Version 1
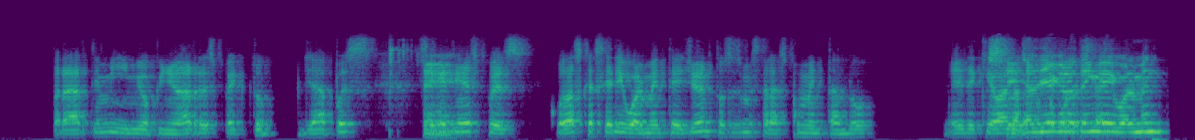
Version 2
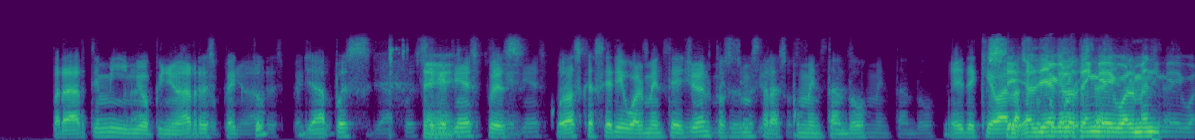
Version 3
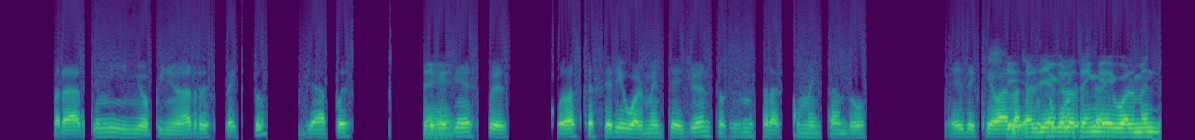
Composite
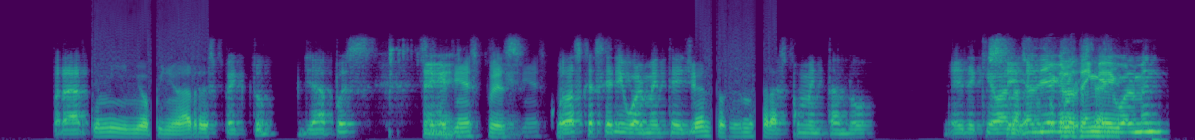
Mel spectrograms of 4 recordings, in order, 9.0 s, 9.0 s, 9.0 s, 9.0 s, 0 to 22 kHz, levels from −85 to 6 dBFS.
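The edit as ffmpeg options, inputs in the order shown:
-filter_complex "[2:a]asplit=2[a][b];[1:a]asplit=2[c][d];[0:a]asplit=5[e][f][g][h][i];[e]atrim=end=0.672[j];[a]atrim=start=0.668:end=1.562[k];[f]atrim=start=1.558:end=3.322[l];[c]atrim=start=3.318:end=4.222[m];[g]atrim=start=4.218:end=5.212[n];[b]atrim=start=5.208:end=5.822[o];[h]atrim=start=5.818:end=7.952[p];[d]atrim=start=7.948:end=8.392[q];[i]atrim=start=8.388[r];[j][k]acrossfade=d=0.004:c1=hsin:c2=hsin[s];[s][l]acrossfade=d=0.004:c1=hsin:c2=hsin[t];[t][m]acrossfade=d=0.004:c1=hsin:c2=hsin[u];[u][n]acrossfade=d=0.004:c1=hsin:c2=hsin[v];[v][o]acrossfade=d=0.004:c1=hsin:c2=hsin[w];[w][p]acrossfade=d=0.004:c1=hsin:c2=hsin[x];[x][q]acrossfade=d=0.004:c1=hsin:c2=hsin[y];[y][r]acrossfade=d=0.004:c1=hsin:c2=hsin"

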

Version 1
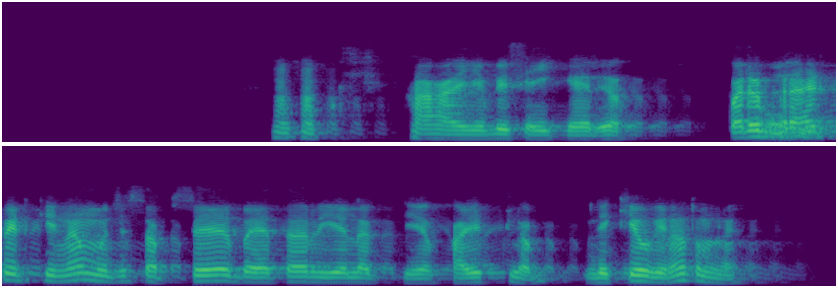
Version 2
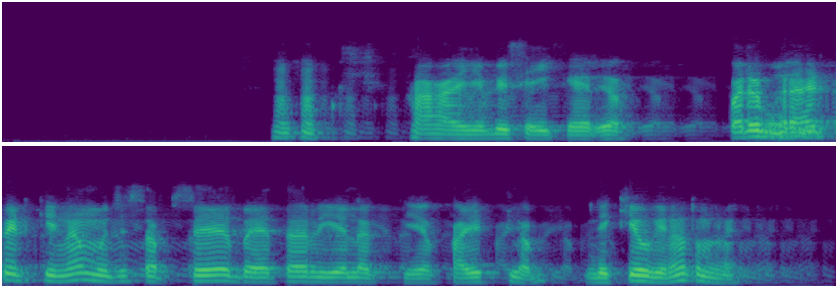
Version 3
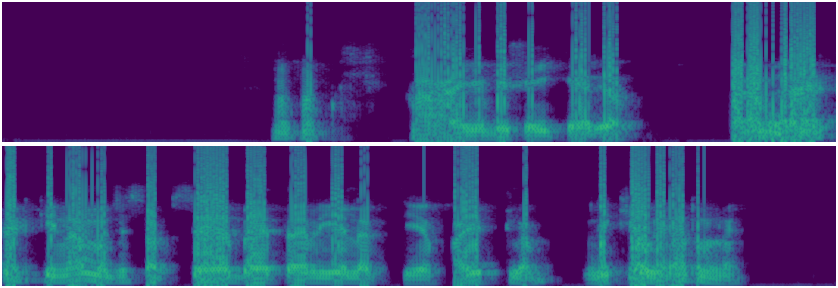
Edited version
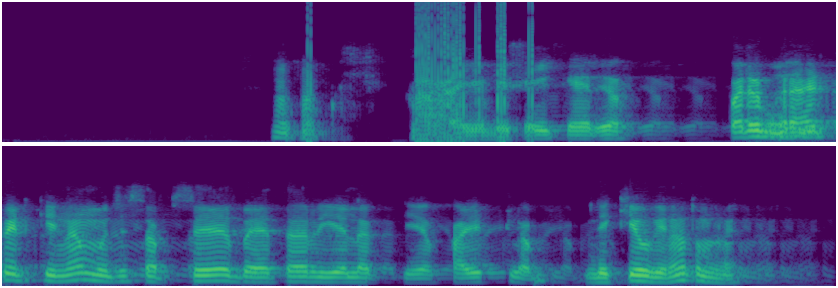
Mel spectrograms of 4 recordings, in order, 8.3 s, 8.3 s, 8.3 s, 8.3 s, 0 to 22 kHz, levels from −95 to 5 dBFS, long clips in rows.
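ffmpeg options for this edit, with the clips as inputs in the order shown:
-filter_complex "[1:a]asplit=3[a][b][c];[a]atrim=end=1.422[d];[2:a]atrim=start=1.418:end=2.662[e];[b]atrim=start=2.658:end=5.992[f];[0:a]atrim=start=5.988:end=6.832[g];[c]atrim=start=6.828[h];[d][e]acrossfade=d=0.004:c1=hsin:c2=hsin[i];[i][f]acrossfade=d=0.004:c1=hsin:c2=hsin[j];[j][g]acrossfade=d=0.004:c1=hsin:c2=hsin[k];[k][h]acrossfade=d=0.004:c1=hsin:c2=hsin"

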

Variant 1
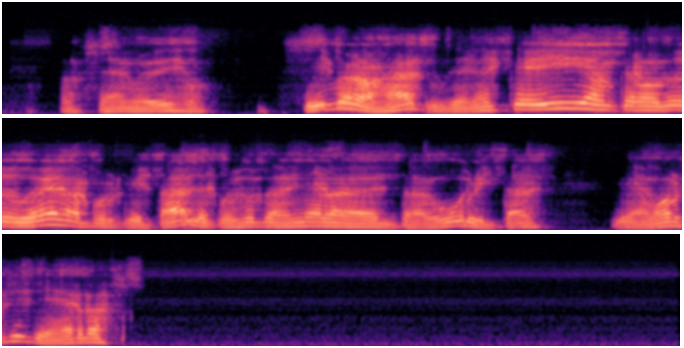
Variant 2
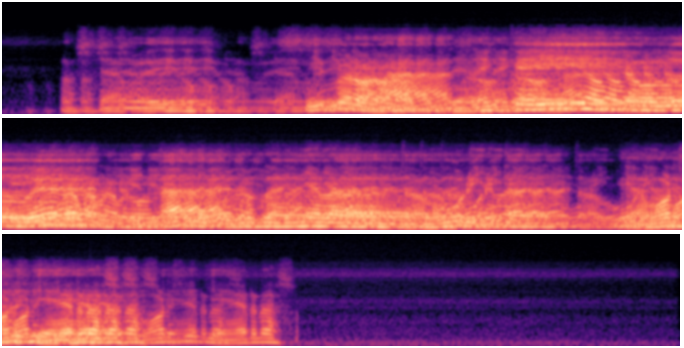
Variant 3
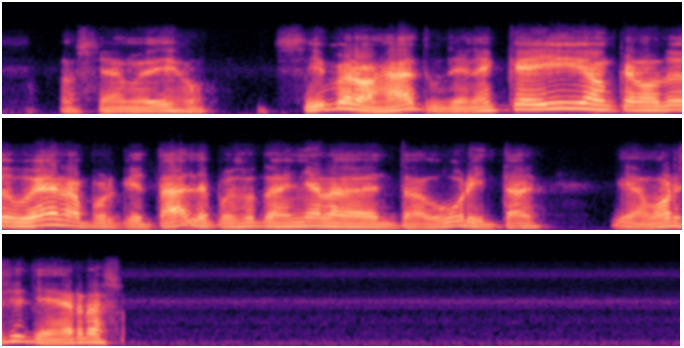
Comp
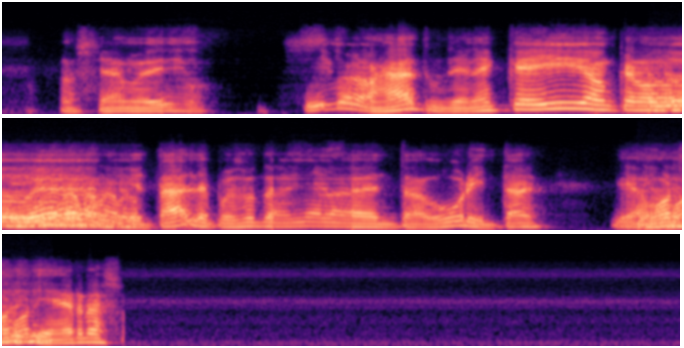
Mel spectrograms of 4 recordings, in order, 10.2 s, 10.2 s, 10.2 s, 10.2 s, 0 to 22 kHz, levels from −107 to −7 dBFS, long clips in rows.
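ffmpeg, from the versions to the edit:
-filter_complex "[0:a]asplit=2[a][b];[1:a]asplit=2[c][d];[2:a]asplit=5[e][f][g][h][i];[e]atrim=end=0.802[j];[a]atrim=start=0.798:end=1.842[k];[f]atrim=start=1.838:end=3.232[l];[c]atrim=start=3.228:end=4.072[m];[g]atrim=start=4.068:end=4.752[n];[b]atrim=start=4.748:end=5.152[o];[h]atrim=start=5.148:end=6.572[p];[d]atrim=start=6.568:end=7.052[q];[i]atrim=start=7.048[r];[j][k]acrossfade=d=0.004:c1=hsin:c2=hsin[s];[s][l]acrossfade=d=0.004:c1=hsin:c2=hsin[t];[t][m]acrossfade=d=0.004:c1=hsin:c2=hsin[u];[u][n]acrossfade=d=0.004:c1=hsin:c2=hsin[v];[v][o]acrossfade=d=0.004:c1=hsin:c2=hsin[w];[w][p]acrossfade=d=0.004:c1=hsin:c2=hsin[x];[x][q]acrossfade=d=0.004:c1=hsin:c2=hsin[y];[y][r]acrossfade=d=0.004:c1=hsin:c2=hsin"

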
